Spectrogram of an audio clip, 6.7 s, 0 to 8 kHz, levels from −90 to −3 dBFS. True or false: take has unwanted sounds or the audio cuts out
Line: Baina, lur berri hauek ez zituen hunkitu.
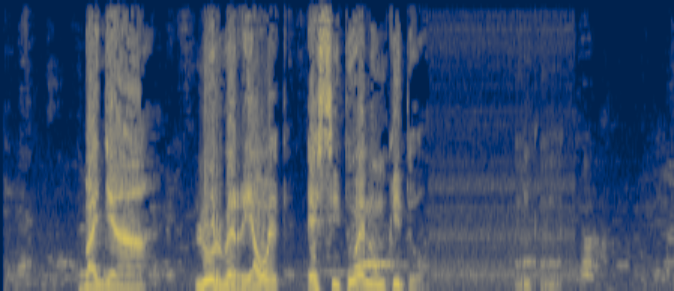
true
